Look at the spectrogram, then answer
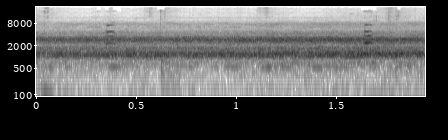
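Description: Frogs call together in a rain-flooded rice paddy at night, making an unbroken, loud, buzzing chorus, with occasional brighter individual croaks rising above it early and near the end.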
